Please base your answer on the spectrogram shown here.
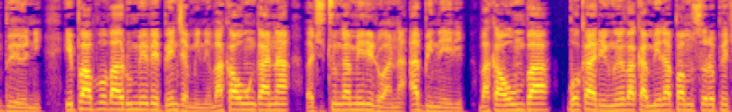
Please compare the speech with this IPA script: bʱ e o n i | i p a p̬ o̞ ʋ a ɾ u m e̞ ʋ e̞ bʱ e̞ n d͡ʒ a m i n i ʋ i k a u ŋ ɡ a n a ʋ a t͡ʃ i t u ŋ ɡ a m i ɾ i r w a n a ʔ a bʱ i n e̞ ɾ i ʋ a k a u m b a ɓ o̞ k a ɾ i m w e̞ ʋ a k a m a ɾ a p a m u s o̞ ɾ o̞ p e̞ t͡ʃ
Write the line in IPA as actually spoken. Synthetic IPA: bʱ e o n i | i p a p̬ o̞ ʋ a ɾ u m e̞ ʋ e̞ bʱ e̞ n d͡ʒ a m i n i ʋ a k a u ŋ ɡ a n a ʋ a t͡ʃ i t u ŋ ɡ a m i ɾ i r w a n a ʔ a bʱ i n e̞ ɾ i ʋ a k a u m b a ɓ o̞ k a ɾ i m w e̞ ʋ a k a m i ɾ a p a m u s o̞ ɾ o̞ p e̞ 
